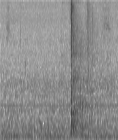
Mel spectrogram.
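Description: A tennis ball struck once by a racket, a sharp pop about one and a half seconds in with a short echo in the hall, over a steady room hum.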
